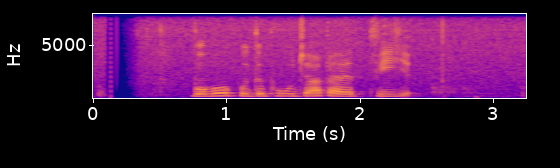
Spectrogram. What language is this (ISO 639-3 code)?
sin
